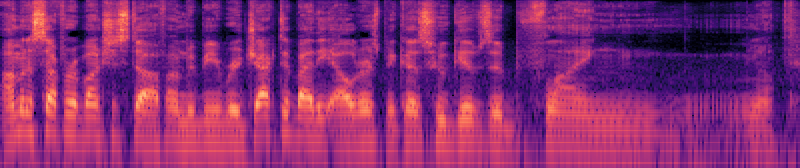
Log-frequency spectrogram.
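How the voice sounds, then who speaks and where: A man talks at a moderate pace with an American accent. His tone is dark and mellow. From US Midwest, Wisconsin. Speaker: preacher. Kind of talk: sermon. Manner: casual.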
